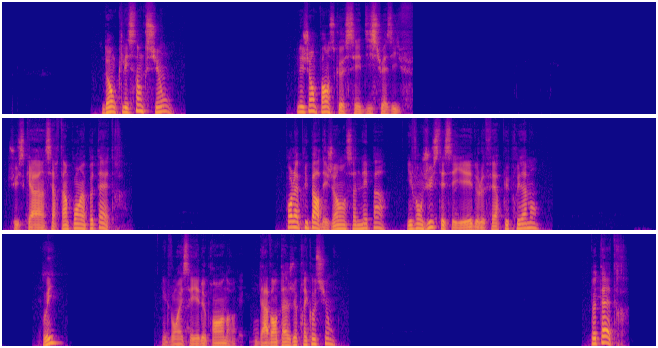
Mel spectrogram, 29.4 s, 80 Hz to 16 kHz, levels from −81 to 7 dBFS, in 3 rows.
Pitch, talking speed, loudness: 115 Hz, 85 wpm, -19 LUFS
